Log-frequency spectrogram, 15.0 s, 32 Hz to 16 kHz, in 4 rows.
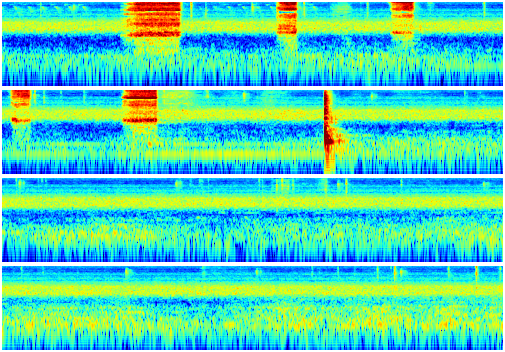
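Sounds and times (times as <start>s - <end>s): aerosol spray hissing: 0.9s - 1.4s, 2.9s - 3.2s, 4.7s - 5.2s.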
